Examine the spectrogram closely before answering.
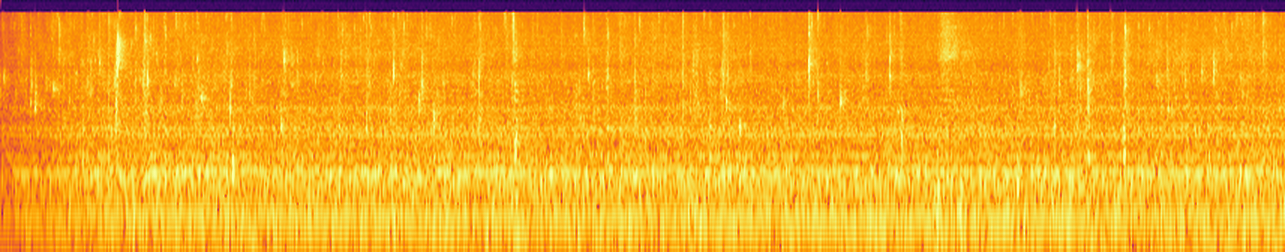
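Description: A flour roux thinned with chicken broth bubbling and sizzling in a hot pan, with many small pops and clicks, over a steady low hum.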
